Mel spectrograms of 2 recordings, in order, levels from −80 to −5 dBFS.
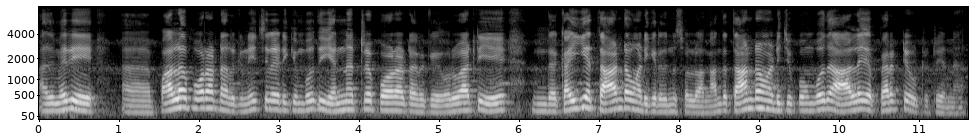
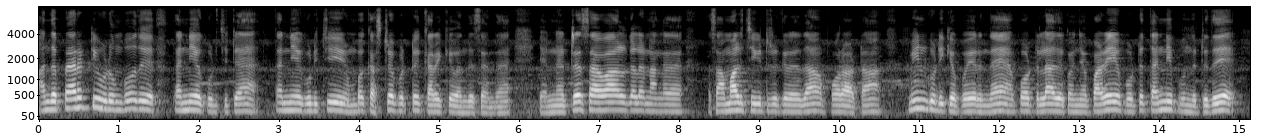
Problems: none marked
